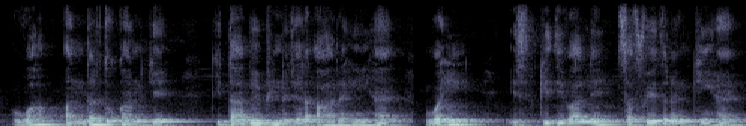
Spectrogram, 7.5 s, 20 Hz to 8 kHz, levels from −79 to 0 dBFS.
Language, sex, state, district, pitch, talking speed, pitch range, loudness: Hindi, male, Uttar Pradesh, Ghazipur, 110 Hz, 135 wpm, 110-120 Hz, -22 LUFS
